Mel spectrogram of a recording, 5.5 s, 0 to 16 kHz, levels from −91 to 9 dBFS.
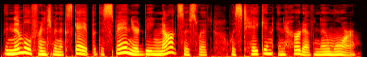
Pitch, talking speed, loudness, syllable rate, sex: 210 Hz, 195 wpm, -17 LUFS, 4.8 syllables/s, female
